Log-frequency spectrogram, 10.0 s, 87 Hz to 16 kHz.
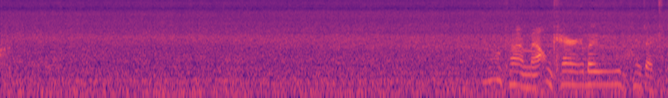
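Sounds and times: store interior hiss and hum: 0.0s - 10.0s.

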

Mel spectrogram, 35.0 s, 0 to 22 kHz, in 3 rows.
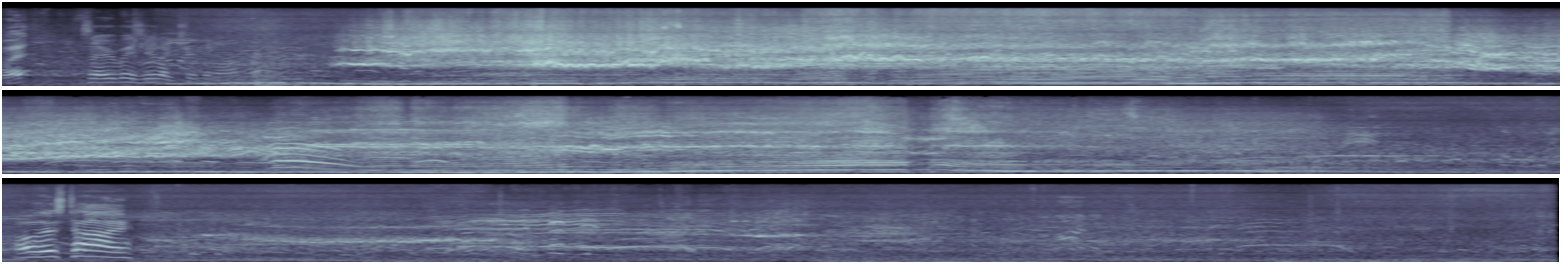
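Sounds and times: car engine revving: 1.4s - 32.7s
tyres squealing: 2.5s - 20.0s, 21.5s - 34.0s.

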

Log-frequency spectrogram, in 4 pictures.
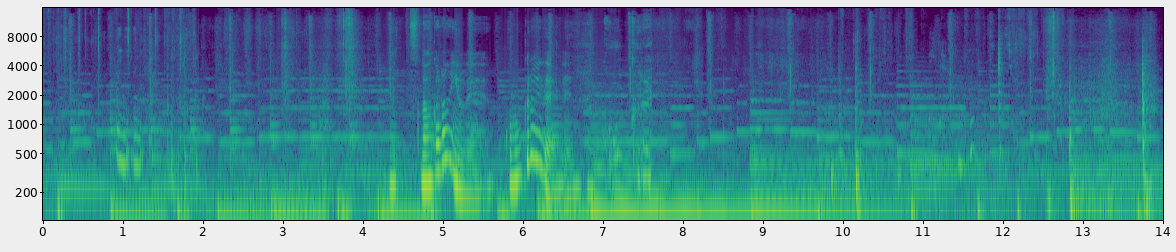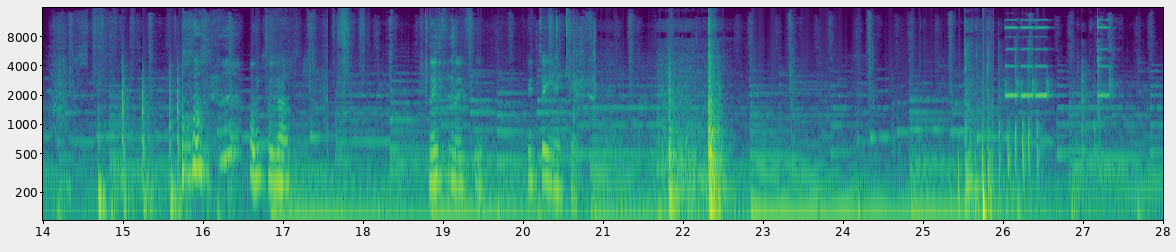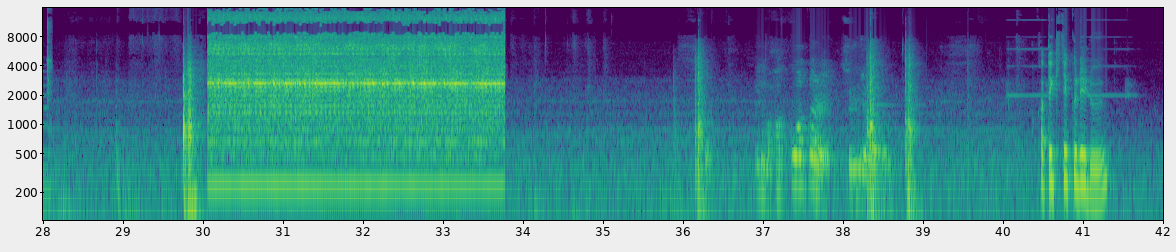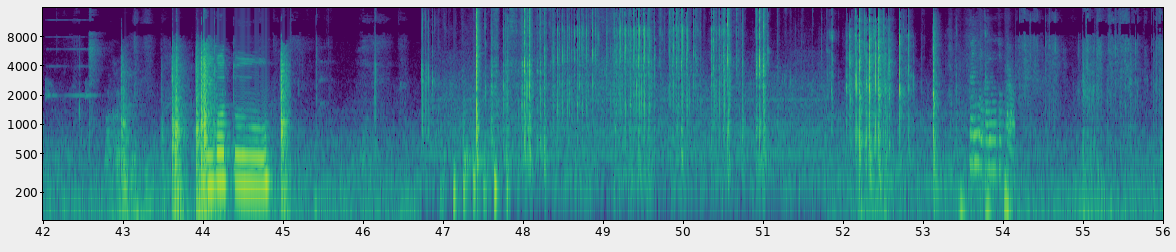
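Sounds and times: background music: 0.0s - 28.2s
electric hand mixer whisking: 30.1s - 33.8s.

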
